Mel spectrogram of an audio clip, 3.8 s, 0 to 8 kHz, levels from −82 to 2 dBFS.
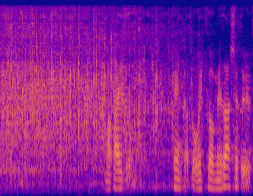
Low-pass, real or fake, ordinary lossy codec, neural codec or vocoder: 7.2 kHz; fake; none; vocoder, 22.05 kHz, 80 mel bands, HiFi-GAN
